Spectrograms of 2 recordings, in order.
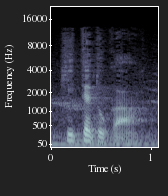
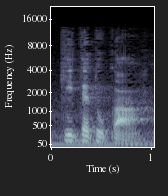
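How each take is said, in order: The two takes are said the same way.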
